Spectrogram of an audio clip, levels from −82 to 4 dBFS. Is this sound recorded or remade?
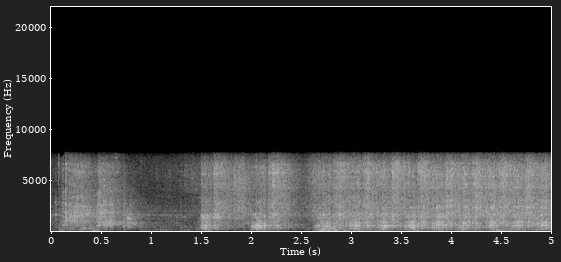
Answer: recorded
